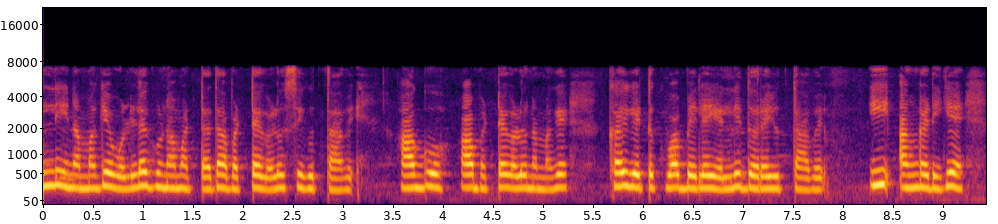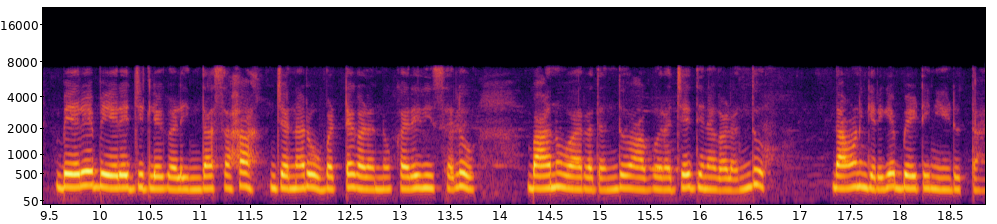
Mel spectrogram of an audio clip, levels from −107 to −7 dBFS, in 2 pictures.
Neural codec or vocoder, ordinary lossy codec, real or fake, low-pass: none; none; real; 7.2 kHz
